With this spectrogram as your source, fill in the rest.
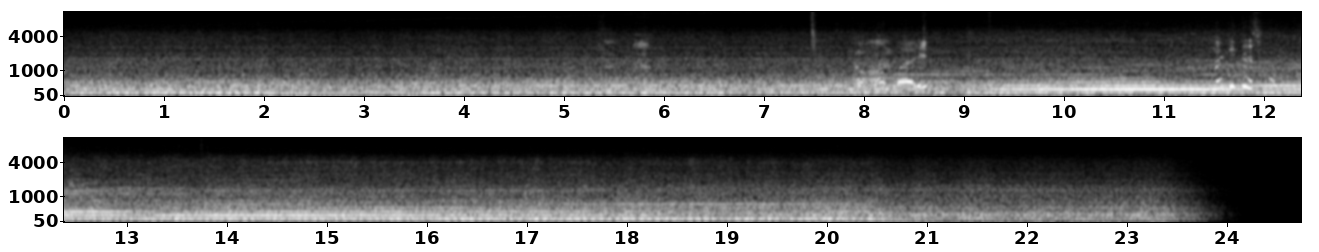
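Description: Tyres roar on a highway.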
